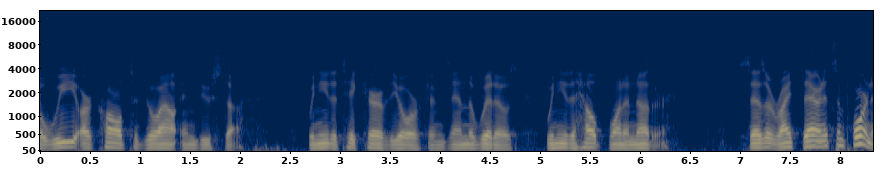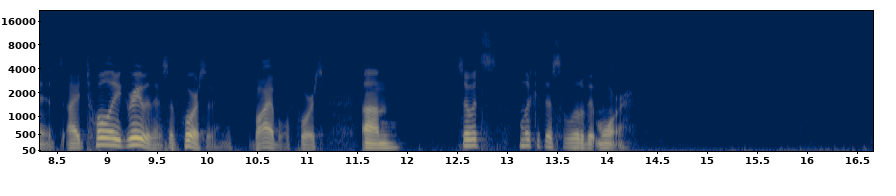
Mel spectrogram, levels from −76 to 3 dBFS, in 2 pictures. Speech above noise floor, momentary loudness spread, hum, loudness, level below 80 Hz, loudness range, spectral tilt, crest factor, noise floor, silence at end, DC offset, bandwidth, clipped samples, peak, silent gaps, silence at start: 39 dB; 12 LU; none; -29 LUFS; -58 dBFS; 8 LU; -9.5 dB/octave; 18 dB; -68 dBFS; 2.45 s; under 0.1%; 12 kHz; under 0.1%; -12 dBFS; none; 0 s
